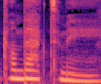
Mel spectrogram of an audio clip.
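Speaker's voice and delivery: beckoning, luring voice. Voicing the moon in a painting, beckoning Esther: beckoning moon voice. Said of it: "just kind of beckoning".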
